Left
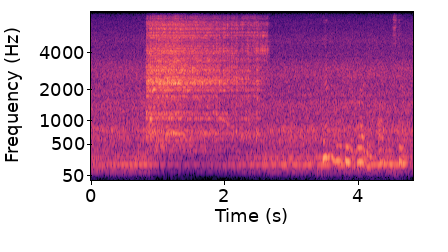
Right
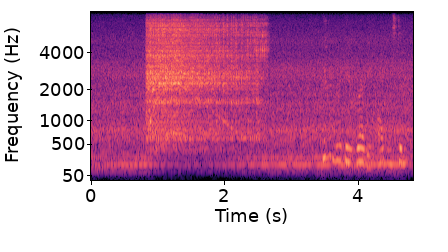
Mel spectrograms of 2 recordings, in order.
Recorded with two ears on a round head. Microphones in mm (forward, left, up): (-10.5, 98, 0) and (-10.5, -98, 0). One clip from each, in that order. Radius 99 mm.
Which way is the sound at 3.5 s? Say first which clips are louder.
Even; 65° right (ahead or behind).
